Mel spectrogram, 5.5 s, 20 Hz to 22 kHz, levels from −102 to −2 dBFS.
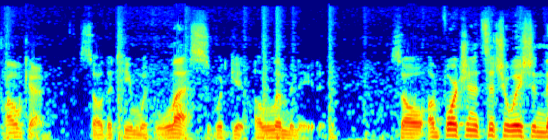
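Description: Overdone noise removal runs throughout the speech. The suppressor's setting is too aggressive, so frequency bands sitting near its noise estimate are pulled down or cut entirely, including softer parts of the voice, leaving a near-silent background with twinkling specks.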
